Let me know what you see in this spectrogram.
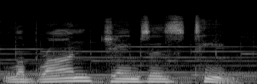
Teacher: the extra syllable added when our noun ends in S · we add an extra syllable with the apostrophe S to make it bosses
